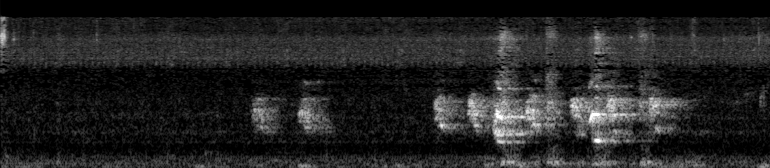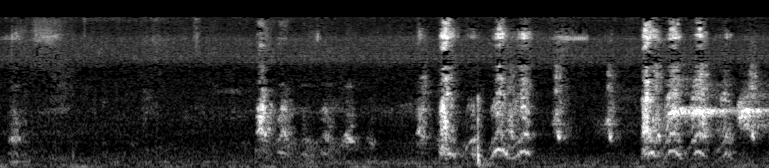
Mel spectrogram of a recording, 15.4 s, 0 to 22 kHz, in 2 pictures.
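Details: French Bulldogs born on 21 and 23 June 2017: scattered high, squeaky whines and short yelps, sparse at first, then clustered bursts in the second half, over a steady background hiss.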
